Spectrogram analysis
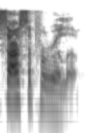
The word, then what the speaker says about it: sarsaparilla: one is sarsaparilla um some people say sarsapilla i've heard it but i might be saying it wrong but i said uh sarsa perilla okay i said it wrong but it's sarsaparilla this is you hear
